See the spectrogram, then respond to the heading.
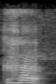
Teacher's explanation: ஸோ இக் அது கூட ஹ சவுண்டு சேர்த்துக்கிறோம். ஸோ அந்த க சவுண்டுடைய மெய்யெழுத்து இக்கு, இக்கு கூட ஹ சவுண்டு சேர்த்துக்கிறோம்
